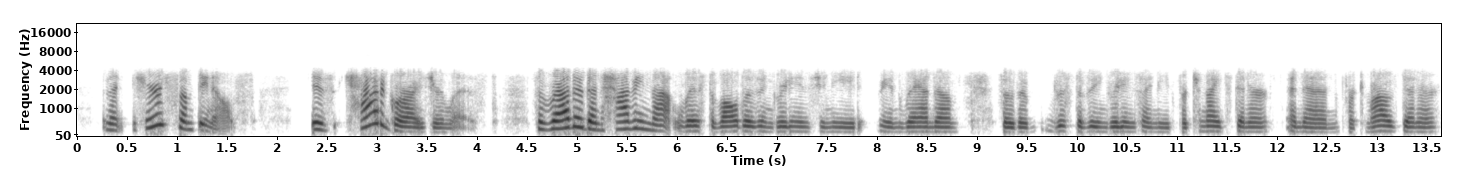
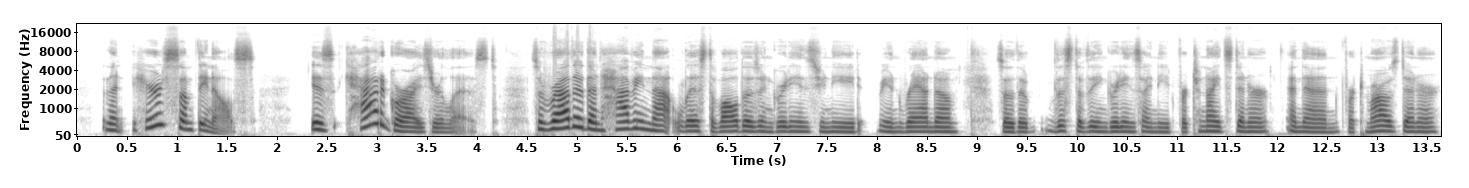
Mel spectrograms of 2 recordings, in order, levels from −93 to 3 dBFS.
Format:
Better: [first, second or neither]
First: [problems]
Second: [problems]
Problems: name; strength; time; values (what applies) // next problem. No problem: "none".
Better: second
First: phone-call audio; poor line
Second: none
